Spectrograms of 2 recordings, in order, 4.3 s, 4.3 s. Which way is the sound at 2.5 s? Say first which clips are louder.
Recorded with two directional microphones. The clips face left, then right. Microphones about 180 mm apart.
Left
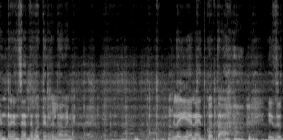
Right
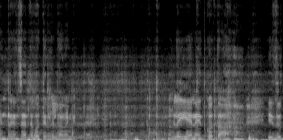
Left 2 dB; 5° right (ahead or behind).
